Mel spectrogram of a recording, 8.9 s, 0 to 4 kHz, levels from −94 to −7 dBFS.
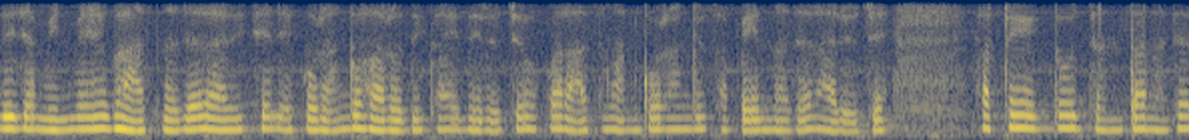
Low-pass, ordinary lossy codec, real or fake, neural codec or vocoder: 3.6 kHz; none; real; none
